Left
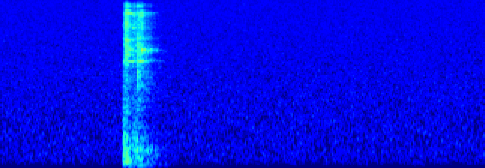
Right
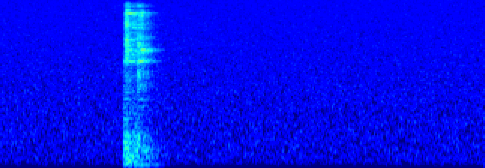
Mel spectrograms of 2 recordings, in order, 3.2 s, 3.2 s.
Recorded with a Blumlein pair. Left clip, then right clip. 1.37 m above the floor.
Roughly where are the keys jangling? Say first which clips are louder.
Left 4 dB; ahead left.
